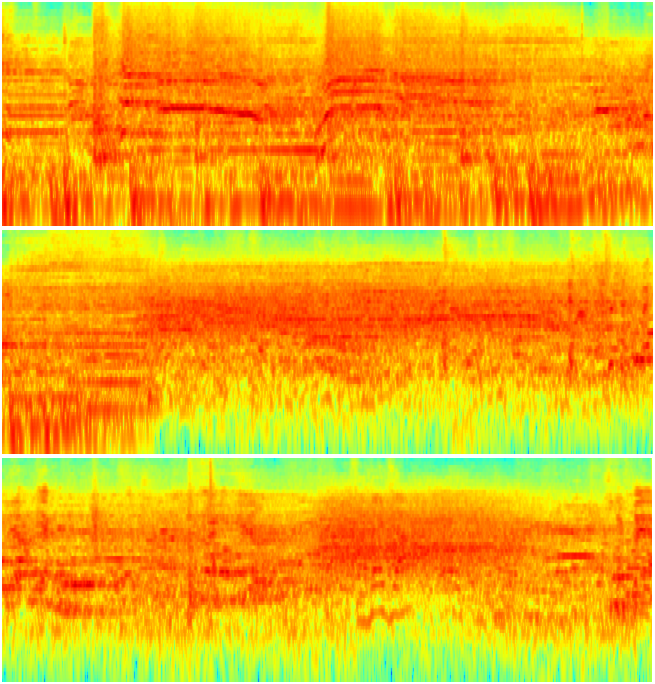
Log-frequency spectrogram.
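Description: A sold-out concert crowd at the Zénith in Paris screams and yells in a dense, loud roar that swells and then eases slightly, with voices calling out throughout.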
